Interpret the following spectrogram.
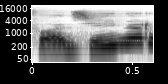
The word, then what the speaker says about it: Vladimir: Ici, je le dis avec la prononciation russe, ça va être Vladimir, Volodya, Vova. Et après, il y a des diminutifs comme Vovchik, Vovachka.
